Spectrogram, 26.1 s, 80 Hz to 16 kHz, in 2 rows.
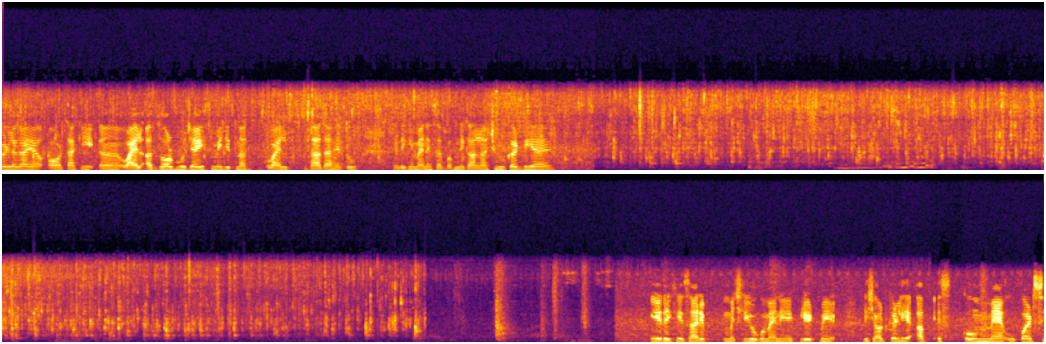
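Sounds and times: fish sizzling in hot oil: 0:00.0 - 0:18.3.

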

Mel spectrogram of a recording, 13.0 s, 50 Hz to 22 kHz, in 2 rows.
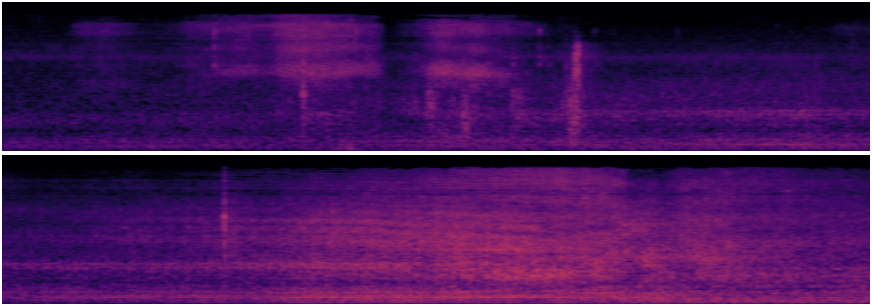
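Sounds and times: vehicle engine passing: 0:01.3 - 0:13.0.

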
